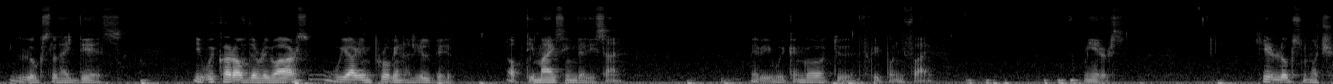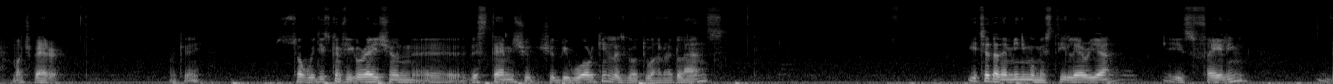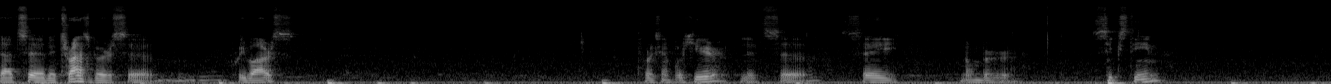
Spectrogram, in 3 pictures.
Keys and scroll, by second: 9.3-10.3 typing, 10.5 Return.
